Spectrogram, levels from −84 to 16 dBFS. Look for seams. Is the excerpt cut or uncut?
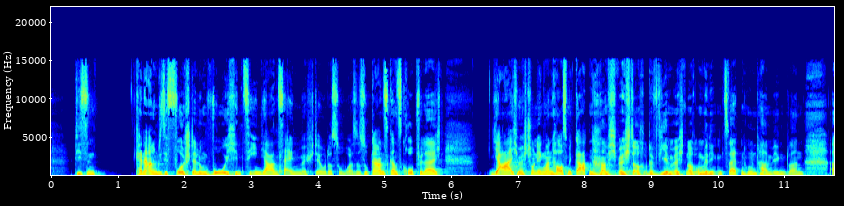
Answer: uncut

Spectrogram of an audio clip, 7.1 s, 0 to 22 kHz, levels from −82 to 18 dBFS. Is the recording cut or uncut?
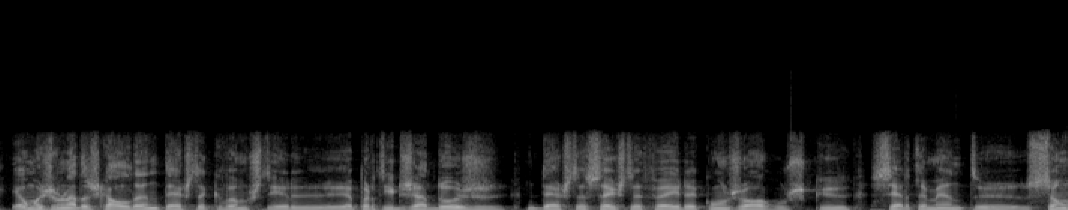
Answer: cut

